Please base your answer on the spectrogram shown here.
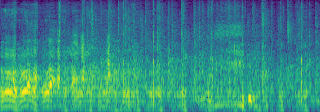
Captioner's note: laughter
